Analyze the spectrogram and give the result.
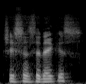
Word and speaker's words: Jason Sudeikis: Jason Sudeikis.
